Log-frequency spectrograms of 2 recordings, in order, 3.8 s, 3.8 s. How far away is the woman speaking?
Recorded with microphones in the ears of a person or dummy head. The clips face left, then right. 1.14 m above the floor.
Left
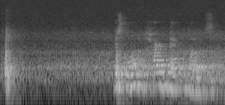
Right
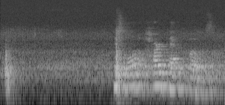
About 8 m.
